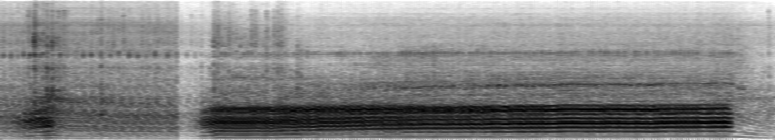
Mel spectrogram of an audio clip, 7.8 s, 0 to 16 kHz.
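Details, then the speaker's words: ECHO SRM-2620T two-stroke string trimmer (50:1 mix, two years of daily use with no maintenance) bogs under any throttle with a flat, strained buzz and weak exhaust flow; clogged spark arrestor screen. "so as you heard there it's definitely struggling you can hear it completely bogging down when i give it any throttle"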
